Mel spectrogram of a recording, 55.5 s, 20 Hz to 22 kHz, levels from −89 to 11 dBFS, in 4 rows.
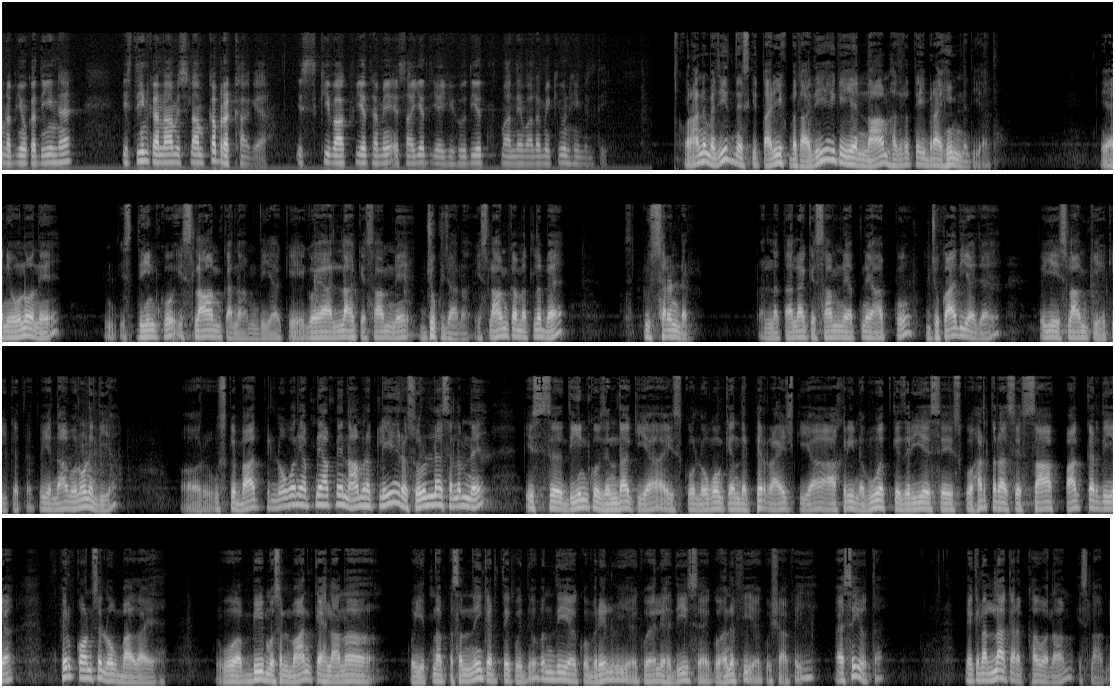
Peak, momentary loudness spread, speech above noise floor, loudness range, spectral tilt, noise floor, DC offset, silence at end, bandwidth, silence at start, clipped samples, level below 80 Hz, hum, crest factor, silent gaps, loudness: -4 dBFS; 13 LU; 54 dB; 6 LU; -7 dB/octave; -76 dBFS; under 0.1%; 0.1 s; 11.5 kHz; 0 s; under 0.1%; -54 dBFS; none; 18 dB; none; -22 LUFS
